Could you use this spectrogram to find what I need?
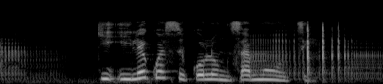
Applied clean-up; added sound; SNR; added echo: none; Door; 10 dB; none.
